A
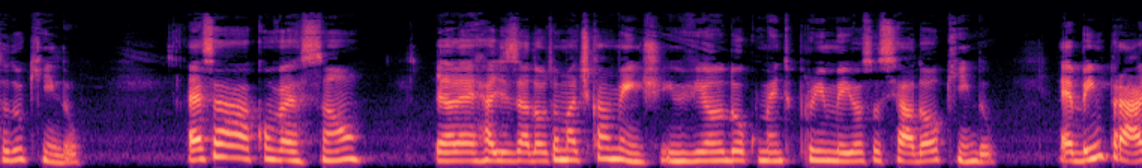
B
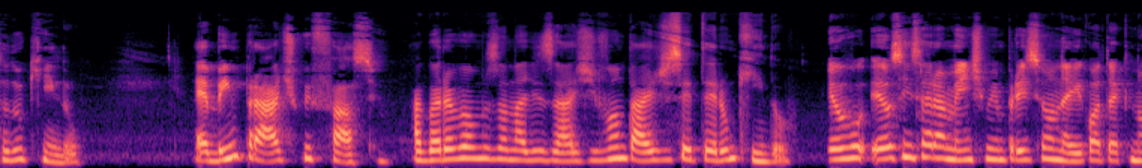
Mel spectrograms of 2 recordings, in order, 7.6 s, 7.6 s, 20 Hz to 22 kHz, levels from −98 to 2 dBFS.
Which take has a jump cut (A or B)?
B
